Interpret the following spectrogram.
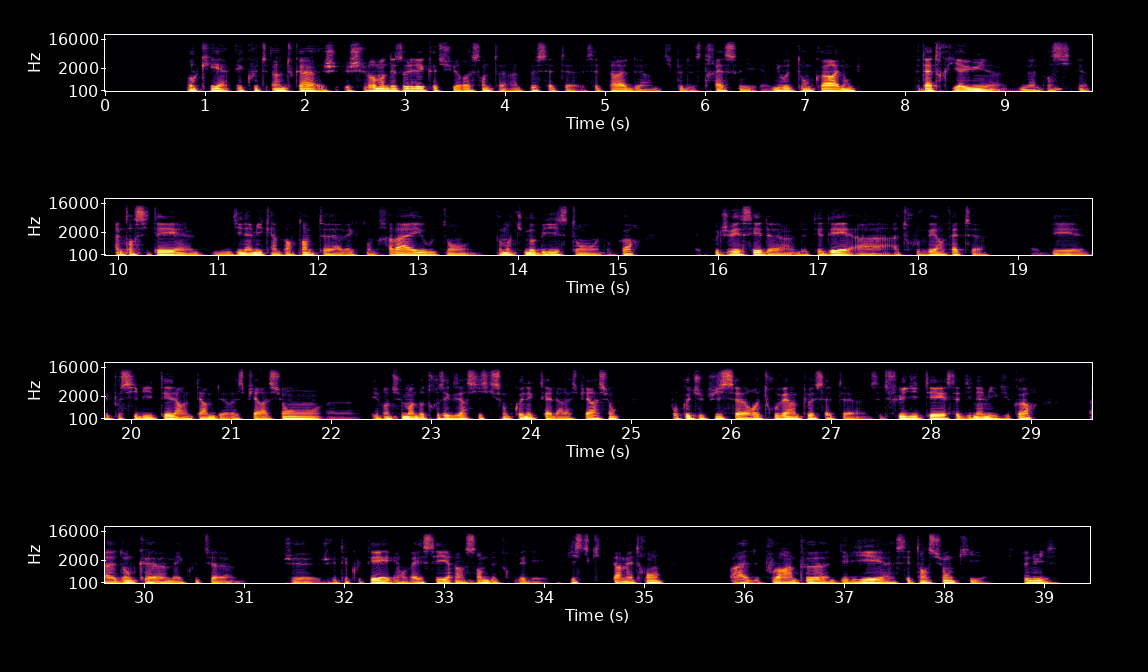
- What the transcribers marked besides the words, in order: none
- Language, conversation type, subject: French, advice, Comment la respiration peut-elle m’aider à relâcher la tension corporelle ?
